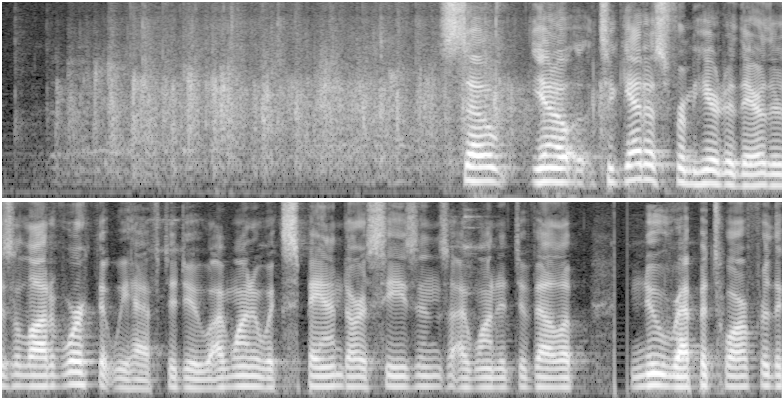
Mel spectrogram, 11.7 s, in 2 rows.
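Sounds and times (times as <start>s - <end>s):
audience applause: 0.3s - 5.1s
speech: 3.3s - 11.6s.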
